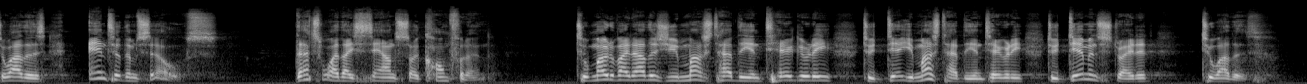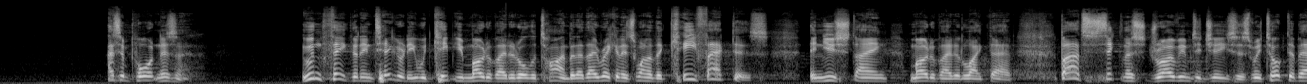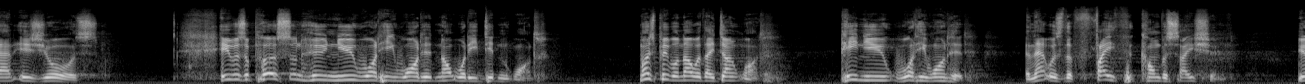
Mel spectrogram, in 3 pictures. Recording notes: live at Freshwater Church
